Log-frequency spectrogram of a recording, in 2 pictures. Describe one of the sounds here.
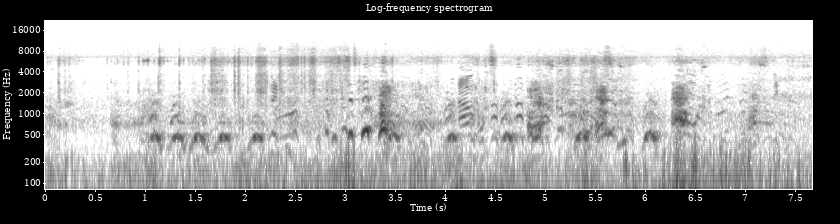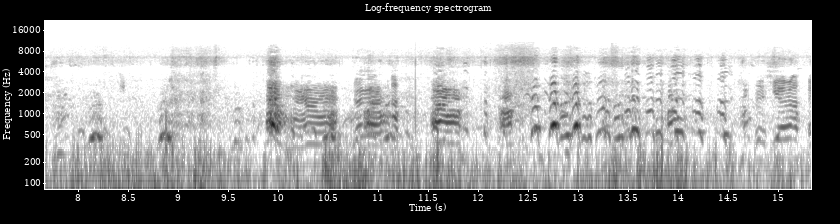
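A dog barks repeatedly and excitedly.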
